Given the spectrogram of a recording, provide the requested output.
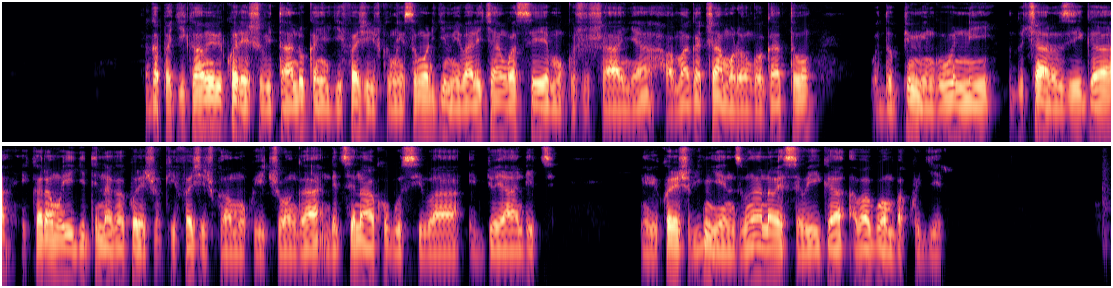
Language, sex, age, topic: Kinyarwanda, male, 18-24, education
